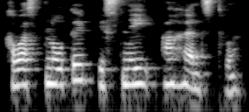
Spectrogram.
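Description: A woman reading out language quiz questions and answers in a measured, clear teaching manner. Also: mid-range voice, warm tone. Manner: measured, clear dictation-like delivery.

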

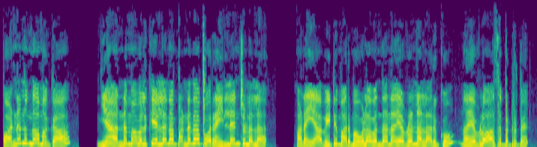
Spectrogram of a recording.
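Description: A woman voicing a shrill, stubborn cartoon mother. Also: fairly even intonation, fast, a bit bright, slight background noise. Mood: hurt insistence. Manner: pleading, argumentative, insistent. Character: upset middle-aged mother, stubborn and grieving. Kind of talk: cartoon voice acting.

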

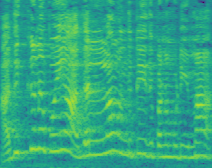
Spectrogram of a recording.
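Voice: mid-range voice, animated, fast, natural voice. A performer acting a young male fiancé who casually brushes aside his bride's worries. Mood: reassuring. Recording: echoey room.

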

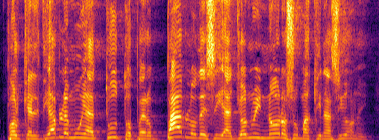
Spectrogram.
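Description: A male pastor preaches in a high, bright-pitched voice. He swings between near-whispered asides and loud shouted exclamations. He keeps asking the congregation questions as he goes. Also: fast. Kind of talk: lively Pentecostal sermon.

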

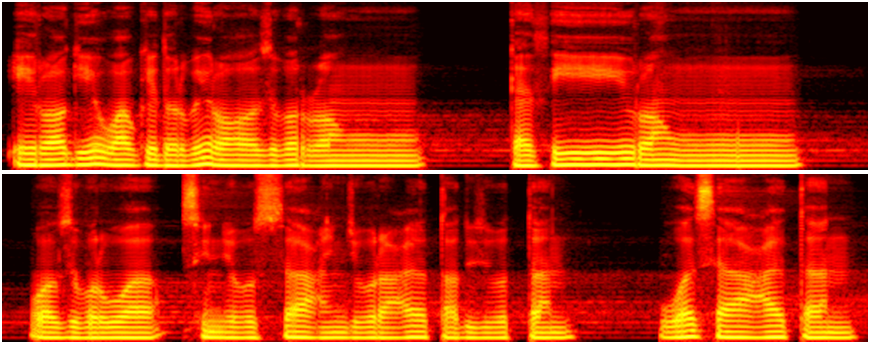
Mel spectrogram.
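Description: A man patiently spells out Arabic syllables one by one, then chants each word whole. His voice is dark, mellow and smooth. It sounds like a long-reverb hall, with faint music underneath. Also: lowish voice, monotone, unhurried. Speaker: Quran reading teacher. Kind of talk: slow letter-by-letter Quran spelling lesson.

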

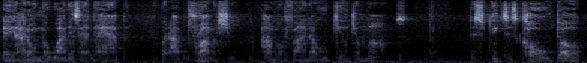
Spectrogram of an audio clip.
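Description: An actor playing a big, boisterous streetwise friend who philosophizes in a folksy way in a video game. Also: male voice, deep voice, steady tone, normal speed, whispered. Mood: consoling, solemn. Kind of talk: video game cutscene acting.

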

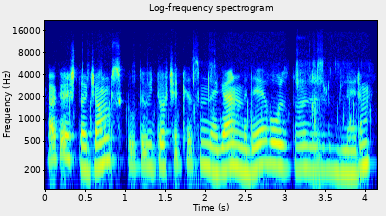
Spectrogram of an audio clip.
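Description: A woman giving casual, quiet gameplay commentary in a soft, halting way. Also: fairly high pitch, fairly even intonation, gravelly, a little hiss or hum. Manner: talks quietly and softly; halting, hesitant delivery. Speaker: gaming channel host.

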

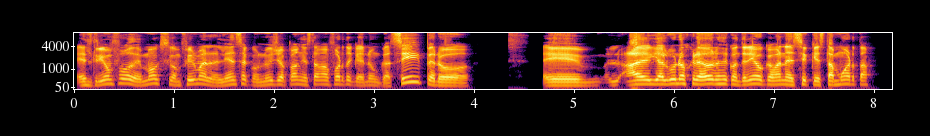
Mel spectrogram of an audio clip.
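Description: A man's voice: on the high side, brisk, a bit bright, no room sound, clean studio sound. A man in his thirties doing casual wrestling commentary on a livestream, joking and conversational as he talks with viewers. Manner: joking, conversational, reacting to chat and calling moves. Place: small bedroom, indoors.

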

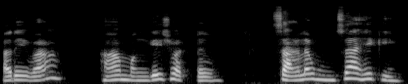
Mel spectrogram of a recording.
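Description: Narrator voicing an older hostess, warm fussing, plain mid-pitched voice, dry. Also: female voice, slow, dry recording, lightly acted. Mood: fond. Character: welcoming older woman of the house.

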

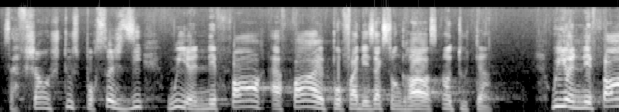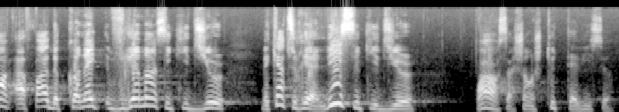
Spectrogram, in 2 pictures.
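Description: A man with a Quebec French accent preaching a sermon in a church, lively and conversational, with colloquial asides. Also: on the high side, moderate pace. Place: church sanctuary. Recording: long church hall reverb.

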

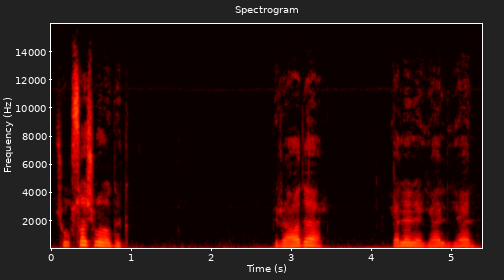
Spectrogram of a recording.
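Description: Excitable woman trash-talking during a game. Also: mid-range voice, slow pace. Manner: excitable trash talk, drops to quiet muttering. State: has the flu. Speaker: gaming channel host. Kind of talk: casual gameplay commentary.

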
